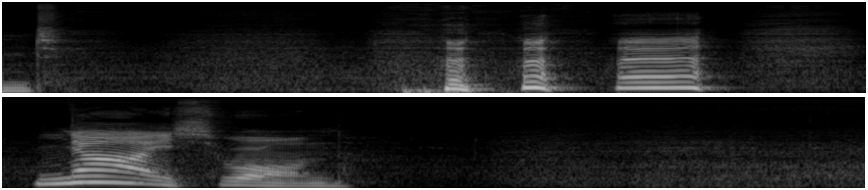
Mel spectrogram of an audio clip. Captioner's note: chuckle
